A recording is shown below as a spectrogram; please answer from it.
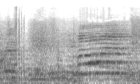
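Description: Singing: a high voice that settles into a held, steady note in the second half.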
